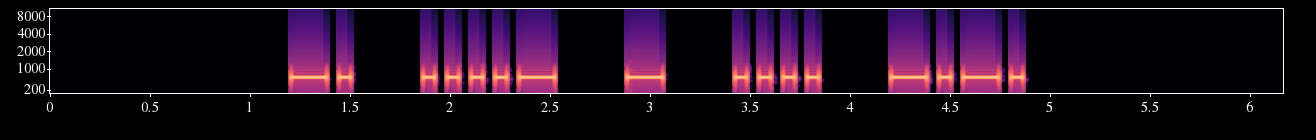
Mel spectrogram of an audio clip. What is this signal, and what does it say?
Morse code, heard as a keyed tone, about 20 wpm, spaced as for 14 wpm, 700 Hz. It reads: N4THC
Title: USA Call Signs - 5 Characters - 2x Character Spacing - 20wpm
